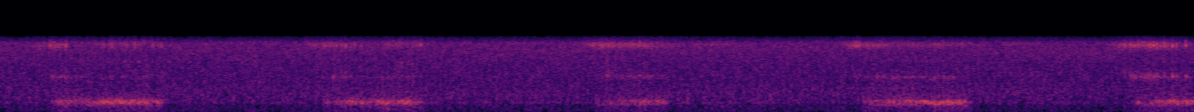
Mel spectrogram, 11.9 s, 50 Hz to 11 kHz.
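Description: Soft, regular low snoring sounds roughly every 2.5 seconds, about 24 per minute, over steady room hiss.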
